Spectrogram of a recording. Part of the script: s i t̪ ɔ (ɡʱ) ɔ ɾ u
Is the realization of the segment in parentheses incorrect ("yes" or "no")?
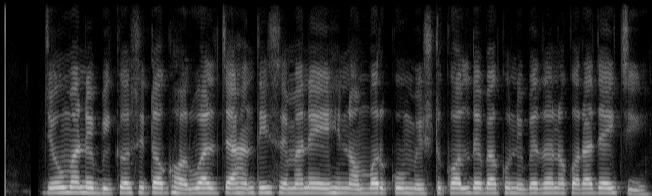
no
